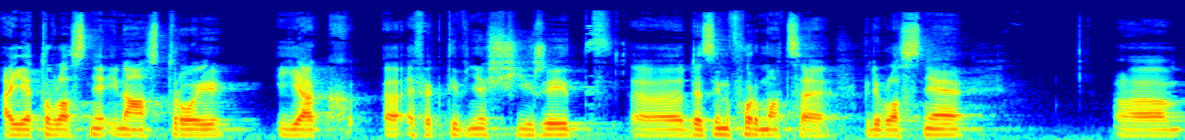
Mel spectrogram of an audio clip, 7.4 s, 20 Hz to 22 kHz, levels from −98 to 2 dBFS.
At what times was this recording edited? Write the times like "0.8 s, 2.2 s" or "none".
1.6 s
